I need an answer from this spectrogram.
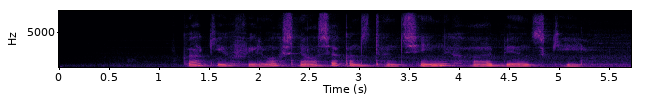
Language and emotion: Russian, neutral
